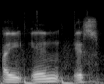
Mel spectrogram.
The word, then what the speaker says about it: inspection: INSPECTION. Okay. Shun ending. Inspection. Inspection. The accent falls on the second syllable.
